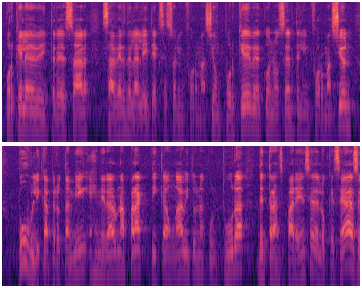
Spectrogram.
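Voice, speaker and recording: A man's voice: a little high, a little hiss or hum. Man asking long winding interview questions. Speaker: TV interview host.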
